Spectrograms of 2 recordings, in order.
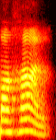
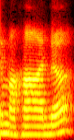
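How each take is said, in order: First: The word ends on a bare n consonant. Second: The word ends with an added a vowel. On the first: The speaker calls it right. "that na is halanta" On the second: The speaker calls it wrong. "not to say mahana"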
